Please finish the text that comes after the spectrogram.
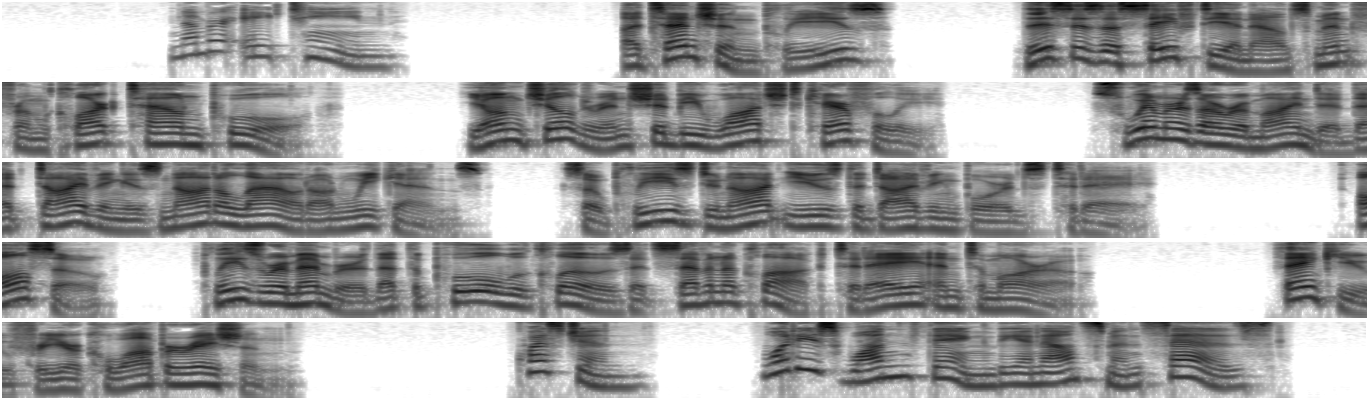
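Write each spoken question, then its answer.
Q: What is one thing the announcement says?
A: Diving is not allowed on weekends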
